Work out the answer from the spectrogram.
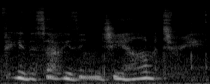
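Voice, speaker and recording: Soft, high-voiced woman doing whispery ASMR narration. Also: fairly even intonation, a little hiss or hum. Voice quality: soft, breathy, often dropping to a whisper. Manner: gentle, unhurried, playful asides. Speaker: ASMR gaming host. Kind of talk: soft-spoken ASMR game narration, reading text aloud with asides.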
